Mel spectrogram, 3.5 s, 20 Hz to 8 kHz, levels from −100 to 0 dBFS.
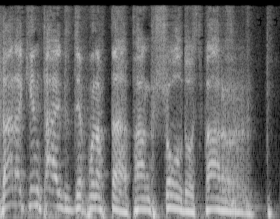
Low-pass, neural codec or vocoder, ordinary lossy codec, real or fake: none; codec, 16 kHz, 1.1 kbps, Voila-Tokenizer; none; fake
